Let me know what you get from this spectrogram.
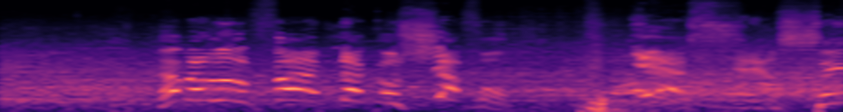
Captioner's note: blow thudding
